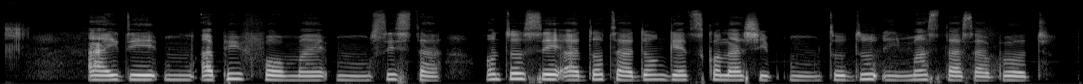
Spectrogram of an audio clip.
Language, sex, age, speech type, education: Nigerian Pidgin, female, 15-29, spontaneous, tertiary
